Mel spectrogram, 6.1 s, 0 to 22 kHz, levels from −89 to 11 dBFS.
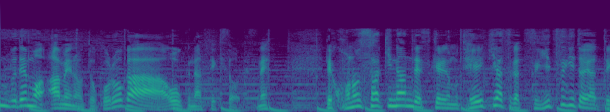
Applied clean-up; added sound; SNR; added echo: none; none; none; none.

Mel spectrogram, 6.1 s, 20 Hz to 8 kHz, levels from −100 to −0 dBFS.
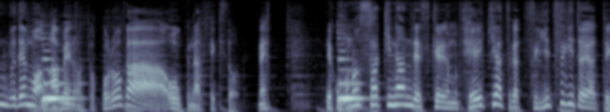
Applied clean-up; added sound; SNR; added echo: neural mask model RNNoise.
